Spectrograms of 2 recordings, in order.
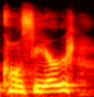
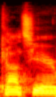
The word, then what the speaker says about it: Concier: Is it move concier or move concierge? How do you say it?" I just say it concier with a little bit of a Texas accent, but it's funny.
